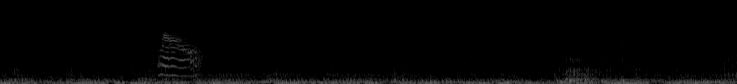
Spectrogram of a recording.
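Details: Pet cat purring indoors on a cold-wave morning beside an oil heater, where two cats slept hugging each other; low steady rumbling purr with one short rising meow near two seconds, another faint vocal sound later.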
